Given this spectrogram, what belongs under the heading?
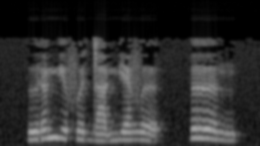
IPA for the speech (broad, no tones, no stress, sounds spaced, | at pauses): ɯ ɾ œ mʲ əː f ɵ d a mʲ æ v ə | əː ŋ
